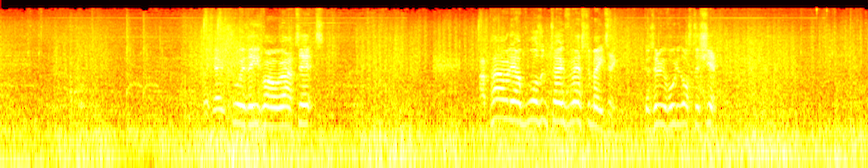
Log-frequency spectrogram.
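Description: Weapons fire and explosions rumble low and steadily.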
